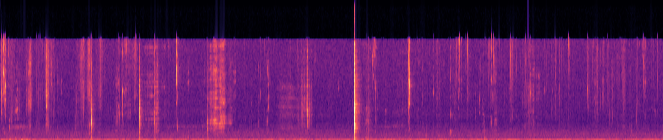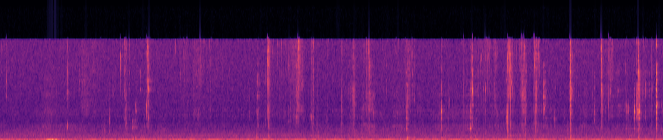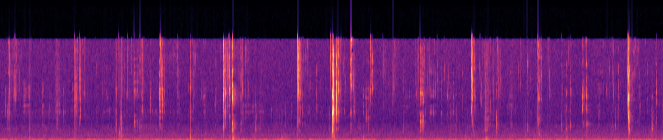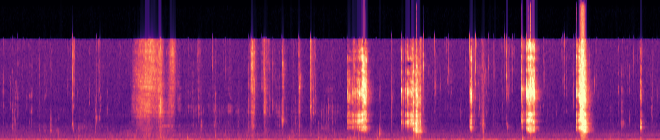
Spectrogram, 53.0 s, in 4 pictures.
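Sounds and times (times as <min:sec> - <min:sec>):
steady low hum: 0:00.0 - 0:52.9
bread biting and chewing: 0:43.2 - 0:50.6.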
